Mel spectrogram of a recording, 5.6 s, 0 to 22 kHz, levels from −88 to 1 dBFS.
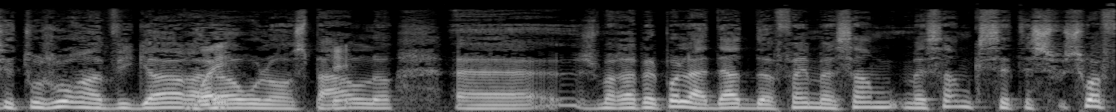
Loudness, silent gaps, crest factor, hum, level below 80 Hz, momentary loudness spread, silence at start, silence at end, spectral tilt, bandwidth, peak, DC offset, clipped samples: -23 LUFS; none; 16 dB; none; -58 dBFS; 9 LU; 0 s; 0 s; -6 dB/octave; 16 kHz; -6 dBFS; under 0.1%; under 0.1%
